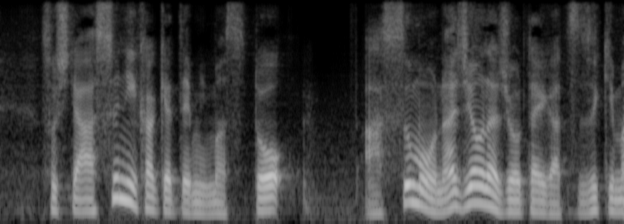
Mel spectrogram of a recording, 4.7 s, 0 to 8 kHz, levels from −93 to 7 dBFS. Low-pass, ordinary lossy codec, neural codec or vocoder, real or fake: none; none; codec, 16 kHz, 1 kbps, X-Codec, WavLM features, trained on Multilingual LibriSpeech; fake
